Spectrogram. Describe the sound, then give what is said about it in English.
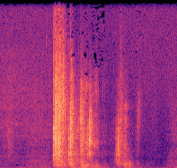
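A door opens and shuts: a rattling burst of clunks, then a shorter second knock as it closes, with faint hum and no voices. “Someone will have to let me in.”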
